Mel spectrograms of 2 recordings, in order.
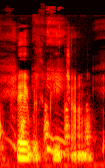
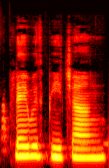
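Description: First: "Pichang" sung out with a high, rising lift; high rise on Pichang. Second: Said in the usual way. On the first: A narrator's reading. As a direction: end the list lifting "Pichang" up high. Routine list, playful repeat.

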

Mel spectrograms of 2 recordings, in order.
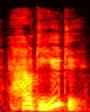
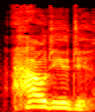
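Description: First: Put-on polite girl's higher voice, rising at the end. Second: Scarecrow's loud, high greeting, falling at the end. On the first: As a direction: return the greeting courteously, lifting the last word. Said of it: "replied Dorothy politely". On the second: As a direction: greet heartily, pitch starting high and dropping. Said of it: "answered the scarecrow". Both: A narrator's reading.

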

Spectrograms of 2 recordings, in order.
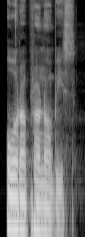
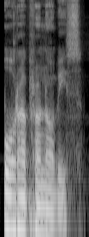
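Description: No difference in how they are said.

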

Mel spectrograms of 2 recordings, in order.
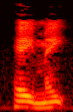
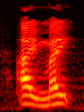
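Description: First: Said in the usual way. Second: High, louder Aussie greeting; put-on Australian call, pitched up; Australian accent. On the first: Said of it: "they would say". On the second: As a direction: imitate an Australian's "mate". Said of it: "Australians always go".

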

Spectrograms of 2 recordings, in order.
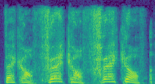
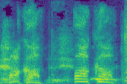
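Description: First: High-pitched mock yell, FECK in place of the swear; aggressive mock shout, censored. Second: Aggressive mock shout. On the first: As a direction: re-enact the yelling with a softened "feck", pitched up. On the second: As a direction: re-enact shouting off a dog, pitched up. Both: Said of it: "I was shouting at it very aggressively".

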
